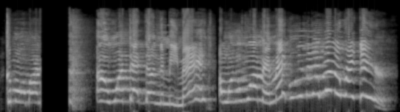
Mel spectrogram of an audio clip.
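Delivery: high, whiny hammed-up objection; mock pleading protest. Patient asking doctor for a woman instead, mock high protest. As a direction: plead with rising pitch up to a squeal.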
